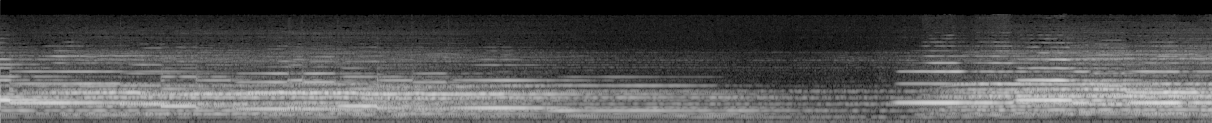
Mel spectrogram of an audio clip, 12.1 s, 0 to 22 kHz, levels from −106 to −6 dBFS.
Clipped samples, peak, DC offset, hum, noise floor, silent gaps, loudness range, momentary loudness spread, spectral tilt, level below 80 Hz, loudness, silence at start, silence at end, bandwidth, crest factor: under 0.1%; -12 dBFS; under 0.1%; none; -53 dBFS; none; 13 LU; 17 LU; -3.5 dB/octave; -66 dBFS; -29 LUFS; 0 s; 0 s; 12.5 kHz; 18 dB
